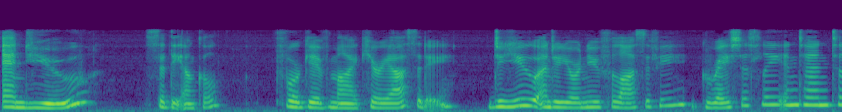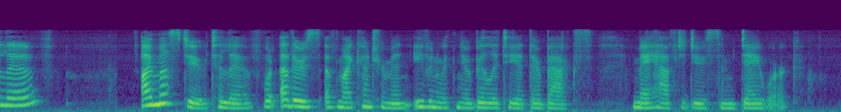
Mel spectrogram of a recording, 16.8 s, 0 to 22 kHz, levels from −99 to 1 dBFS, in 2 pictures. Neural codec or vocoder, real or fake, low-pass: none; real; 7.2 kHz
